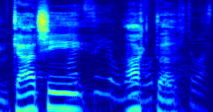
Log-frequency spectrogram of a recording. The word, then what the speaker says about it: Gachiakuta: Oh, that's a gachi octa.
